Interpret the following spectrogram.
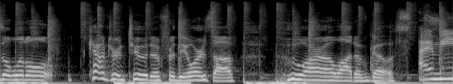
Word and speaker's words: Orzhov: Well, the little ghosts made me think that it's Orzhov. I'm going to give you a clue. It rhymes with Borzov. Is it Orzhov?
